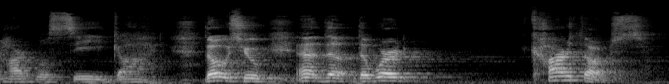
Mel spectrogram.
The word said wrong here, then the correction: katharos: and I might have just pronounced that wrong, katharos, sorry, I misplaced an R. In Greek, it's katharos.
